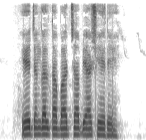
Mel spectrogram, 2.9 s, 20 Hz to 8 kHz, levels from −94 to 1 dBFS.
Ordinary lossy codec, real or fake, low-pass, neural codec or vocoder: AAC, 48 kbps; real; 7.2 kHz; none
